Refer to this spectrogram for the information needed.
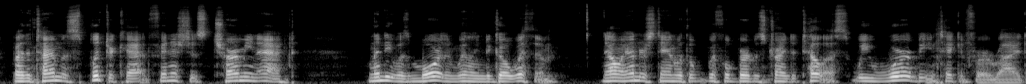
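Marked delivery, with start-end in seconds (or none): none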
